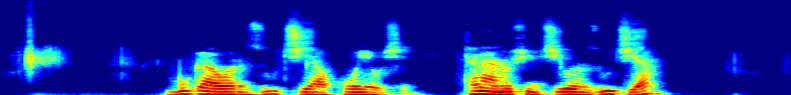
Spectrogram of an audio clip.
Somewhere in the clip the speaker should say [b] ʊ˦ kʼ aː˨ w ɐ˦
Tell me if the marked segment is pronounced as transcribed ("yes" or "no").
yes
